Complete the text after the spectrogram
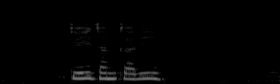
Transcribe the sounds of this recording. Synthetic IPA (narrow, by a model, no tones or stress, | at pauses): keid͡zankaɾi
